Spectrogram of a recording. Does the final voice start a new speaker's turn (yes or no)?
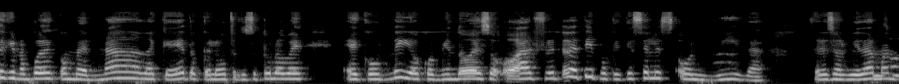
yes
